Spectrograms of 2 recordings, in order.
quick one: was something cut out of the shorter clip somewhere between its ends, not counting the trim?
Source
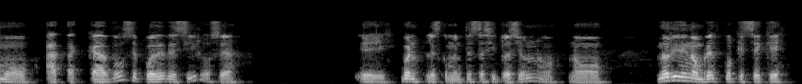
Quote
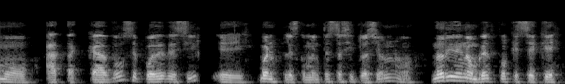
yes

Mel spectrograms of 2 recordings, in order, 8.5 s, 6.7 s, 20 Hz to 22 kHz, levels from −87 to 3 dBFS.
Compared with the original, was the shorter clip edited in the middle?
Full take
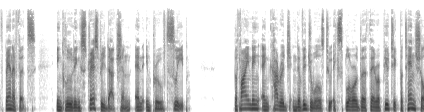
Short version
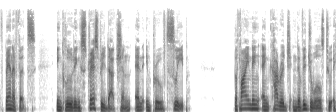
no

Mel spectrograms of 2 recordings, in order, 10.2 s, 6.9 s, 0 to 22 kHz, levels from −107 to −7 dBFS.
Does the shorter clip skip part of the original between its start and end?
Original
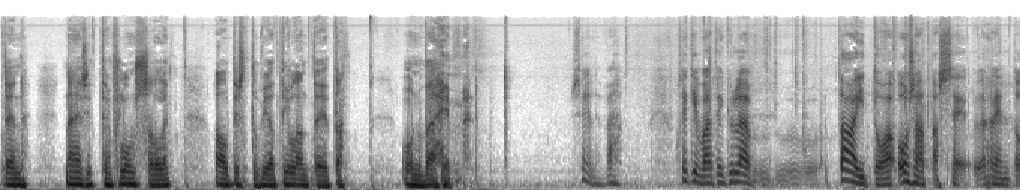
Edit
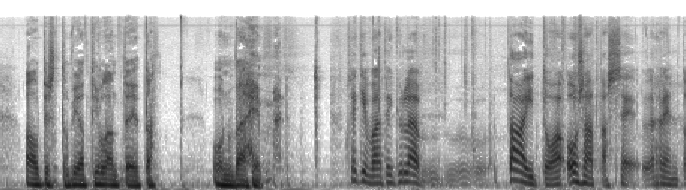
yes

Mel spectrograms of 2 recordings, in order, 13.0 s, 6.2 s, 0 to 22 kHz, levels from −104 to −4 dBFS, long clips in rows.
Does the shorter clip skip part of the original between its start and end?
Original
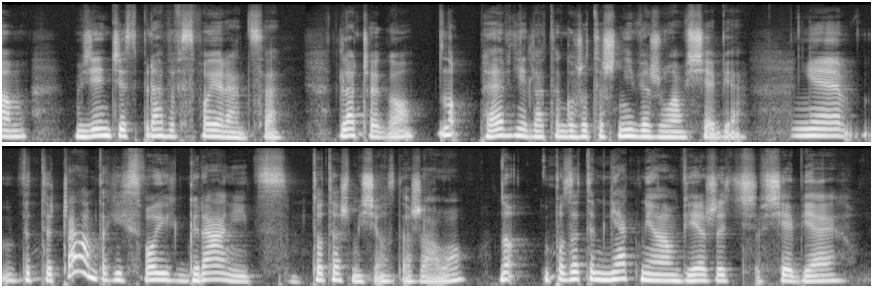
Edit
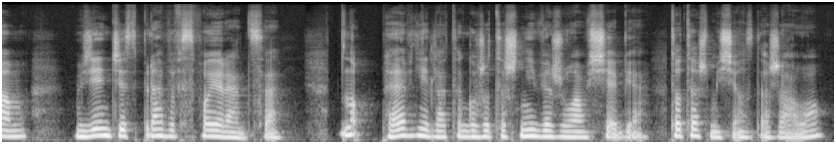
yes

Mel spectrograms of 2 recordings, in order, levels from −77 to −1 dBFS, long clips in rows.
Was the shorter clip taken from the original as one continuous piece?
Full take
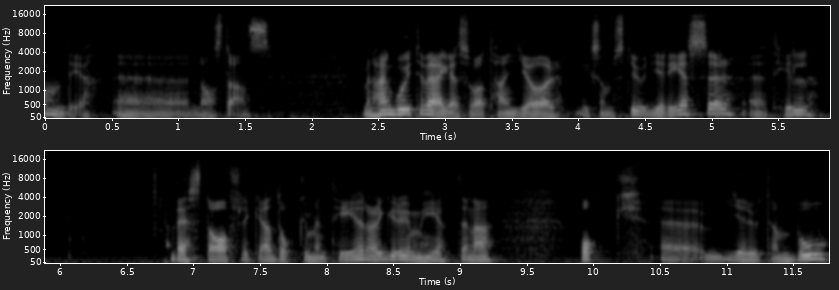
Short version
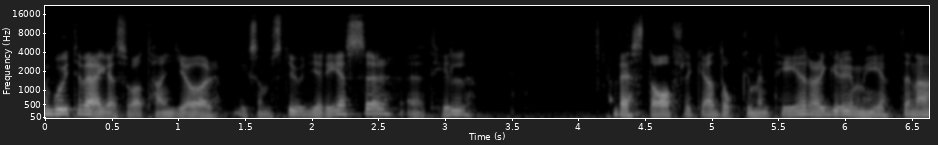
yes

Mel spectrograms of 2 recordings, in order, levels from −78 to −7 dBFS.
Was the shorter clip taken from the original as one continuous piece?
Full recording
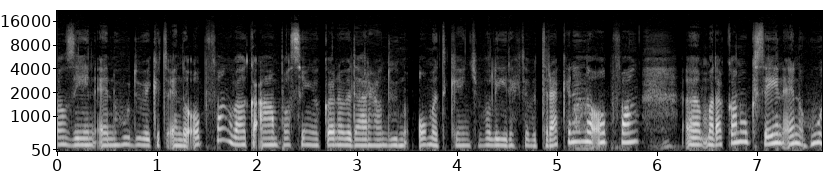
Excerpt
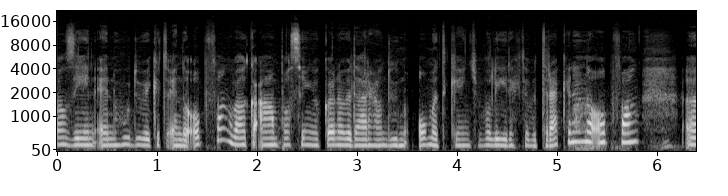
yes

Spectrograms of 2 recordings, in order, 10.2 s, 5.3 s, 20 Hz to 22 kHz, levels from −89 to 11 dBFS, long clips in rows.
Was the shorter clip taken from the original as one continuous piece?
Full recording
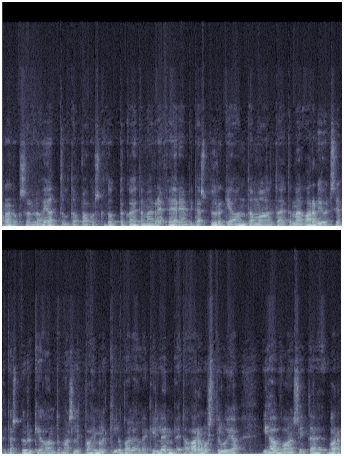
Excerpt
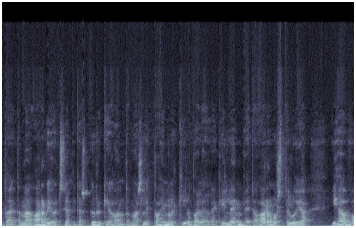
yes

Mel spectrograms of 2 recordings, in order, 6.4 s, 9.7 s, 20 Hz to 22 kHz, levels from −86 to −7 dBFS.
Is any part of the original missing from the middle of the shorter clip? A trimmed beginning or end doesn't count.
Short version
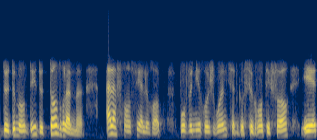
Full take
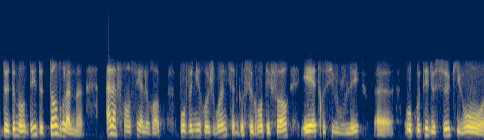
no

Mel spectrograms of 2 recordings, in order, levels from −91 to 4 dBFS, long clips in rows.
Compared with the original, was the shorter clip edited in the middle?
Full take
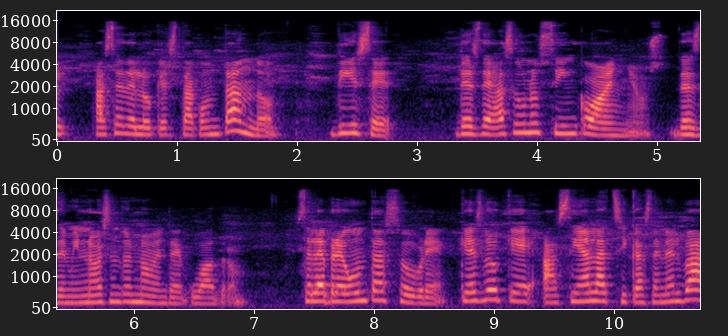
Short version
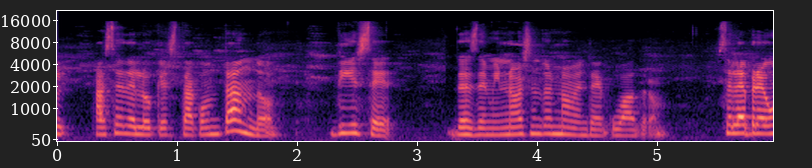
yes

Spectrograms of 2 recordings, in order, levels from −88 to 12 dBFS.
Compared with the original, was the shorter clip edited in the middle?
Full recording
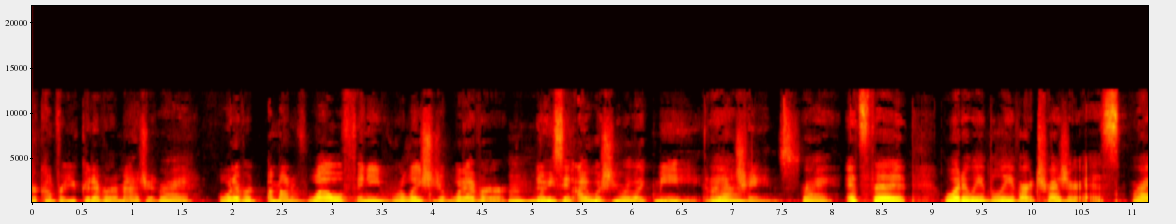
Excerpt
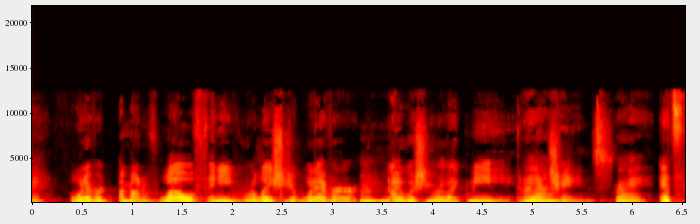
yes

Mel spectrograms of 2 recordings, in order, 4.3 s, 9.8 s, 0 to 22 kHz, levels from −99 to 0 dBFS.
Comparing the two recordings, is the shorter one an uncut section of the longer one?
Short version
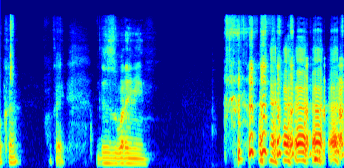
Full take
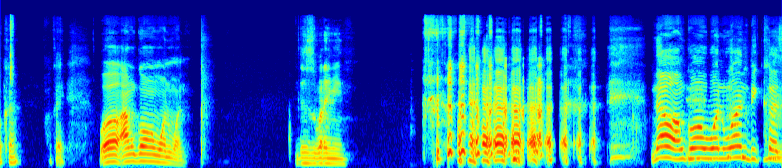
no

